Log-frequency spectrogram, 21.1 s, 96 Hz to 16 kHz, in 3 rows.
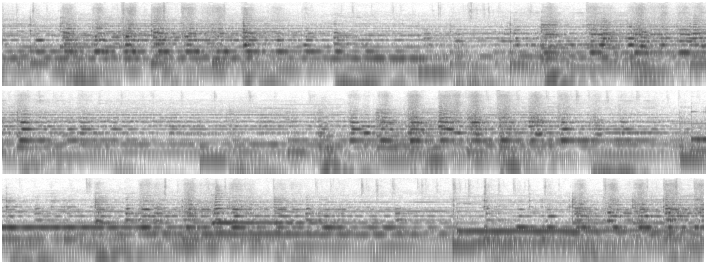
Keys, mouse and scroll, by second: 2.4 double click.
